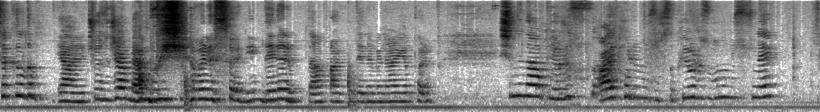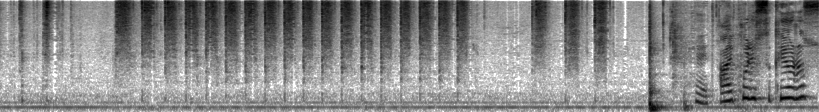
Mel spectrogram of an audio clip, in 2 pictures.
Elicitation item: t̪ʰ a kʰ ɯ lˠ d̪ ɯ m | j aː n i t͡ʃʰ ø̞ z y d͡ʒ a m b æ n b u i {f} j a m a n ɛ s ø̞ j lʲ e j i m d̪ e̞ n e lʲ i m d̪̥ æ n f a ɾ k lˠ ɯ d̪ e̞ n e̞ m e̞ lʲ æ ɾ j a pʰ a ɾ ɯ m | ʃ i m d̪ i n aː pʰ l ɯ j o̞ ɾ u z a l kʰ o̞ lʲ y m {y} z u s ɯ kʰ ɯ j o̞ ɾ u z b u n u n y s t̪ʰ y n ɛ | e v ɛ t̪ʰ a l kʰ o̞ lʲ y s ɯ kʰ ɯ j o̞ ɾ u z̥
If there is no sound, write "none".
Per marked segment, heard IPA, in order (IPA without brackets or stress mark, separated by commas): ʃ, y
